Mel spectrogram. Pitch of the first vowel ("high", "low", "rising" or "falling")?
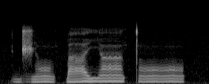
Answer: low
